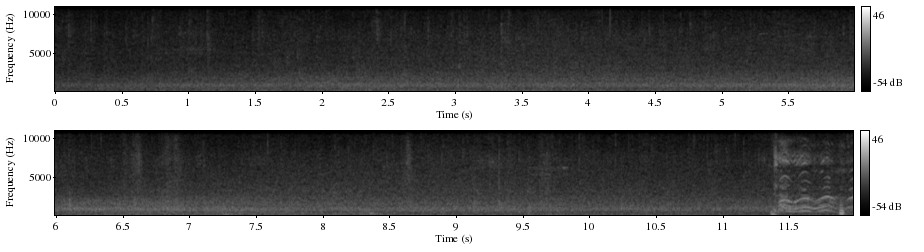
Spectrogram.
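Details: A broad, even rushing like rain fills the recording, ending in a short rustle, with no animal voice.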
